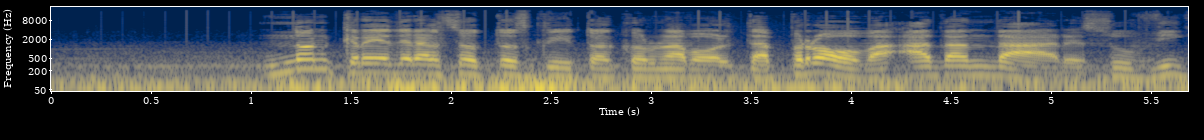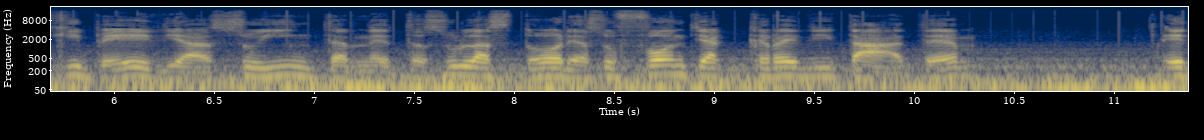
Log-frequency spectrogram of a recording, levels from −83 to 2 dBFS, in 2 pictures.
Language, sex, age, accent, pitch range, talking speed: Italian, male, 50-69, native, 90-125 Hz, 105 wpm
